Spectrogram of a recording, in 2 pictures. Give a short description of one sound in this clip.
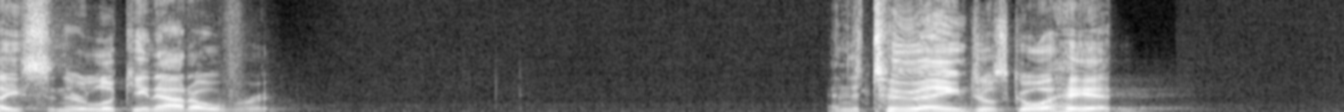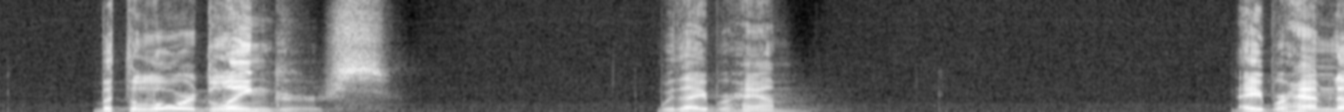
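A middle-aged man speaks calmly through a microphone, pausing between phrases.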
